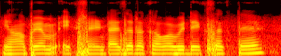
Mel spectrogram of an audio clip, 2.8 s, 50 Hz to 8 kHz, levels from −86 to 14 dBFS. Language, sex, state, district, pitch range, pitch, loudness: Hindi, male, Uttar Pradesh, Lucknow, 150-155 Hz, 150 Hz, -14 LUFS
